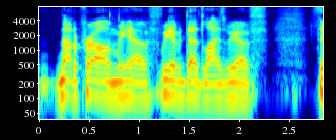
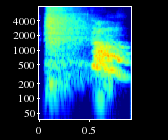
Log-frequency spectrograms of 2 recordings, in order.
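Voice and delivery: high hammed-up sob; mock sobbing; 4 dB quieter than usual. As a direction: sob like a ruined fan. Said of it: "going through these phases of grief".

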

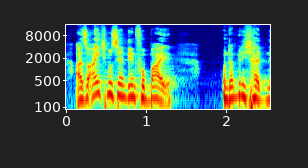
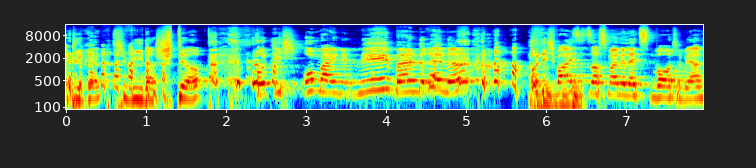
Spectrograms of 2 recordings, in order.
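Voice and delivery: higher and slow, laughing through the words; 7 semitones higher, slower than usual. Real, not acted. Telling friends how he ran from the dog, laughing. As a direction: laugh at yourself while telling it.

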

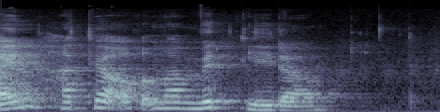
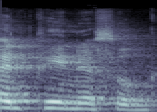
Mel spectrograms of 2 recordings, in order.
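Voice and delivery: loud laughter through words; laughing; 2 semitones higher, 10 dB louder, faster than usual. Real, not acted. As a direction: laugh as you say it. Laughs at Entpenisung.

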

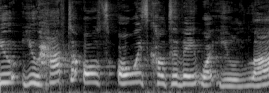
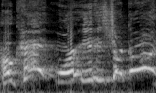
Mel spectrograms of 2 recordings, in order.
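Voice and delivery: excited yes; 11 semitones higher, 6 dB louder than usual. Retold or imitated. Agreeing to book more nights.

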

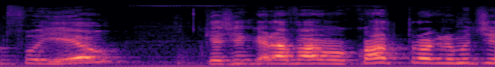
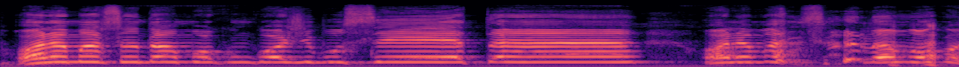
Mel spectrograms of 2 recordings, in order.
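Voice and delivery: vendor's call taught; 7 semitones higher than usual. Retold or imitated. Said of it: "fala assim".

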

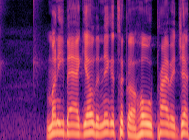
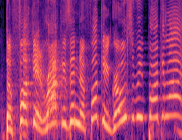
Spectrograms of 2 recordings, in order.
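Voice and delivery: high-pitched, disbelieving rant; worked-up, high-voiced protest; incredulous outburst; 13 semitones higher than usual. Real, not acted. Heated banter over casting.

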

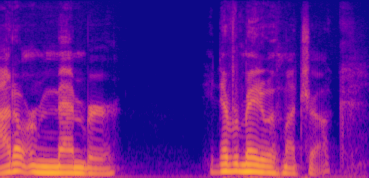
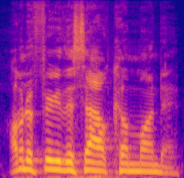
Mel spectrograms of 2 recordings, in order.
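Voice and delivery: higher and louder, tipsy promise; higher, louder cocky boast; 6 semitones higher, 9 dB louder than usual. Retold or imitated. Man retelling his drunken Monday vow, cocky and loud. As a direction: boast it like the problem is already solved.

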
